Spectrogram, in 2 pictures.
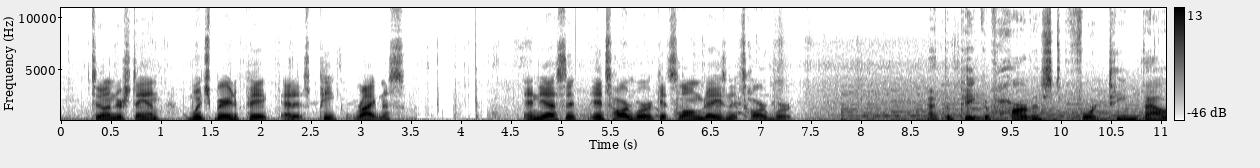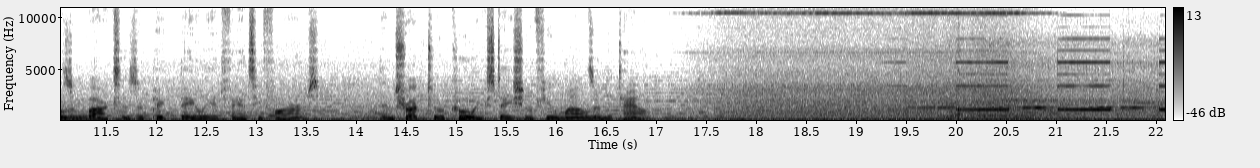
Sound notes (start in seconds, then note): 17.4 machine honking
